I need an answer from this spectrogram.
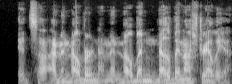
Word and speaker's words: Melbourne: That's how they say it, Melbourne. But I don't say it like that. There was a city in Florida called Melbourne. And that is how I say it because I'm American.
